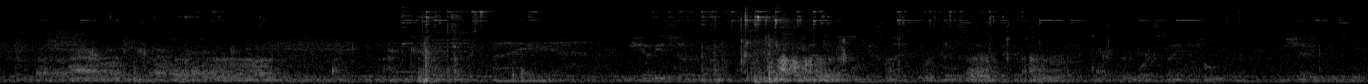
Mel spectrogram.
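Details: Two Boston Terrier puppies playing together at home, making low growls and whiny yips in a fairly continuous stream, with louder bursts near four and eight seconds; soft household background.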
